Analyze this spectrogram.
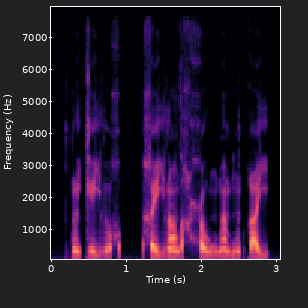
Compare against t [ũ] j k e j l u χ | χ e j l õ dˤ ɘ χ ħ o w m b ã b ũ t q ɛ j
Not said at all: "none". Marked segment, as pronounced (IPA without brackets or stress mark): õ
